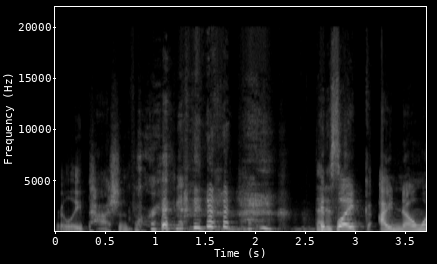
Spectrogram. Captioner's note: laughs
